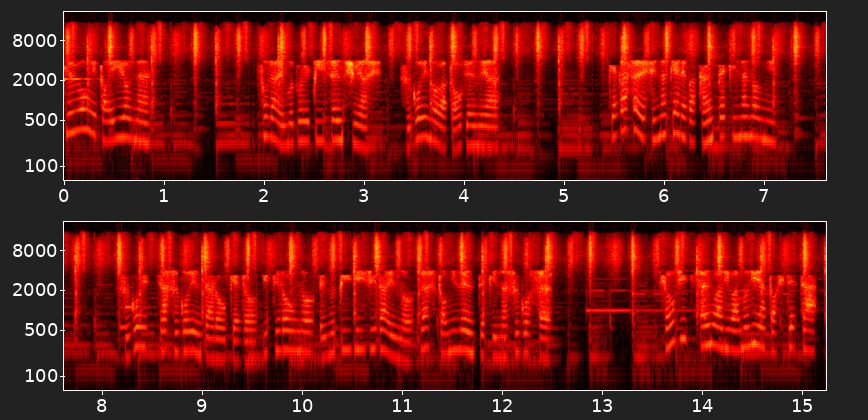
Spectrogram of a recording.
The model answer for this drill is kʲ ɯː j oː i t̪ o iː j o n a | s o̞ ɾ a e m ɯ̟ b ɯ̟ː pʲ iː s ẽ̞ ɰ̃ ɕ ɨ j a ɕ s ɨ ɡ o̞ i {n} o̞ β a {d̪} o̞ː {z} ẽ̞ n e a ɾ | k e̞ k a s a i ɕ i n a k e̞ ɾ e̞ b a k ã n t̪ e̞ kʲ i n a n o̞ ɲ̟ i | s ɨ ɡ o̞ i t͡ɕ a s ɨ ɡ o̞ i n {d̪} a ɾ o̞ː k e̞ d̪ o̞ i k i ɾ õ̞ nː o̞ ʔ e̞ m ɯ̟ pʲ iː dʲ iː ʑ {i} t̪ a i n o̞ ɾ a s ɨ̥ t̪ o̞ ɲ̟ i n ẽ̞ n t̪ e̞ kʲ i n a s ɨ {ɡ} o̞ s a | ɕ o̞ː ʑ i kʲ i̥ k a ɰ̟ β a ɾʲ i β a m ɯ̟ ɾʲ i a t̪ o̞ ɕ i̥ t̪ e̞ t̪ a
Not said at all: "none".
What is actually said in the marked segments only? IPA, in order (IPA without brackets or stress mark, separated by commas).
n, t̪, z, d̪, i, ɡ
